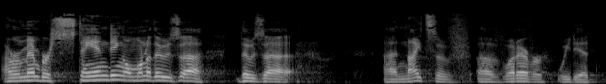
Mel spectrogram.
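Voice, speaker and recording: A man preaches a lively sermon, breaking into laughter as he tells funny stories. His voice sits a little high for a man, and he keeps a loose, joking tone with the congregation. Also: moderate pace. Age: 40s. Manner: joking, storytelling, laughing often. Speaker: pastor.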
